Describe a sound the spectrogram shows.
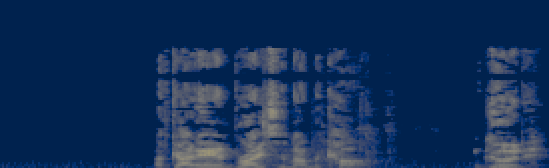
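A second man speaks firmly, close by.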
